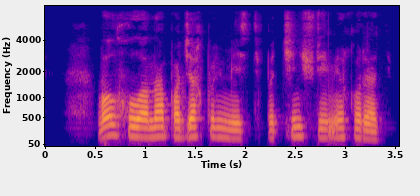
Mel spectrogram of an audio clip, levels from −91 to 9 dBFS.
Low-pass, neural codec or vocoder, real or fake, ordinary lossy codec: 7.2 kHz; none; real; AAC, 48 kbps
